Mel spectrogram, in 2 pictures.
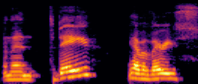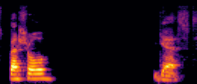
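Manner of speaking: very slow, halting delivery broken by long pauses. Introducing a very special guest: long pauses. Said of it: "I don't know why I paused so much".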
